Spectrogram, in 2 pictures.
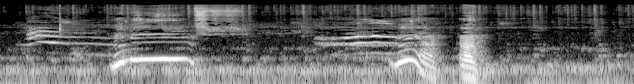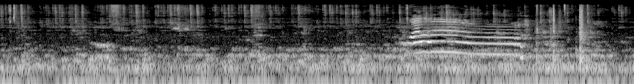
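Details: A malnourished black feral stray cat, hungry and asking for food, meows loudly. Long wavering meows rise and then fall, two close together early on and a third after a pause, over a low steady background hum.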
